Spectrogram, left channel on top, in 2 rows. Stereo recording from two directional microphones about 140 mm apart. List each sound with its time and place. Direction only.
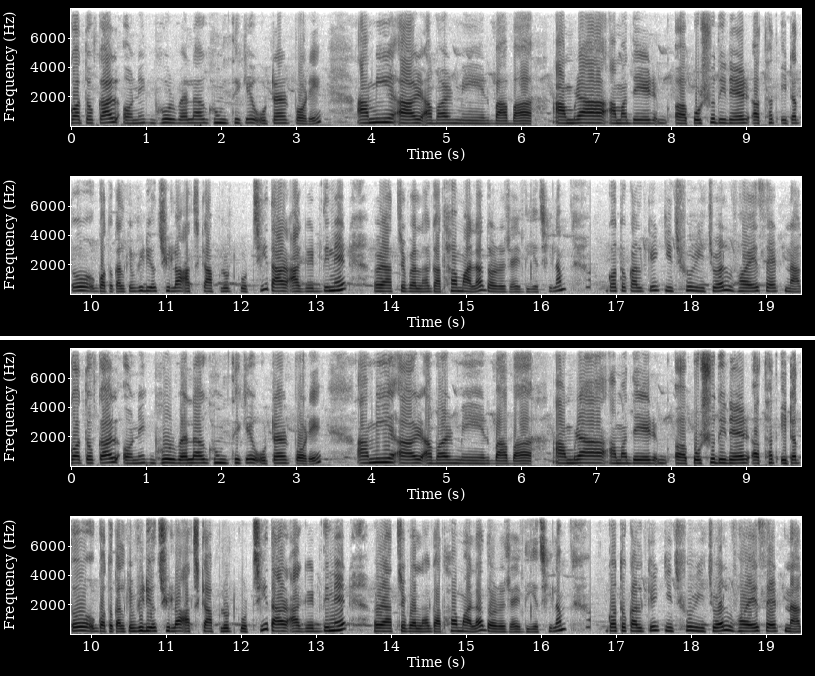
0.0 s speech: 10° right (ahead or behind)
0.9 s speech: 25° right (ahead or behind)
1.9 s speech: 15° right (ahead or behind)
8.3 s speech: 20° right (ahead or behind)
9.5 s speech: 30° right (ahead or behind)
10.8 s speech: 10° right (ahead or behind)
11.3 s speech: 25° right (ahead or behind)
11.9 s speech: 15° right (ahead or behind)
15.4 s speech: 20° right (ahead or behind)
18.0 s speech: centre (ahead or behind); by 19.3 s 20° right (ahead or behind)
